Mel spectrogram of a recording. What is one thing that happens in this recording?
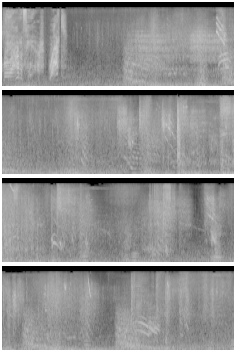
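Lightsabers hum and clash in a fight.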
